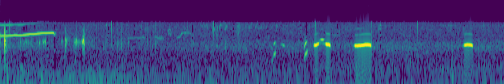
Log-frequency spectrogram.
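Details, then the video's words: Curlew: one long, clear whistle that rises slightly and lasts almost a second, then a quiet gap, then a series of short, lower whistled notes and clicks between the fourth and seventh seconds over a soft rural background. "Кроншнепы (лат. Numenius) - Curlew"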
